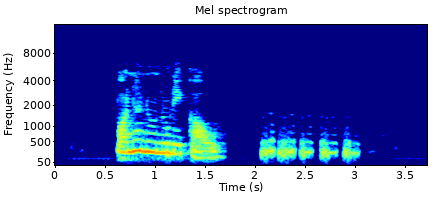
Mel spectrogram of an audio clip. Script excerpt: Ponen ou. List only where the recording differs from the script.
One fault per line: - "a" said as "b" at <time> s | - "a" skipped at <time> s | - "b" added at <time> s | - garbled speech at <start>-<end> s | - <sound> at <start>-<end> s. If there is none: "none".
- "un únic" added at 1.0 s
- laugh at 2.1-3.0 s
